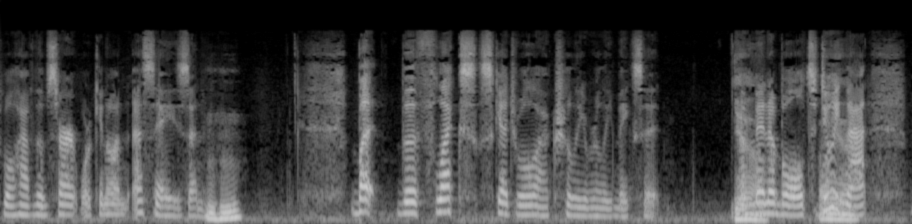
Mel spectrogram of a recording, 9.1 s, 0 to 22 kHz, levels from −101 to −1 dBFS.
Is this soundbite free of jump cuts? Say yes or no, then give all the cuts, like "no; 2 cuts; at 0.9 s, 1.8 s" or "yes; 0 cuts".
yes; 0 cuts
